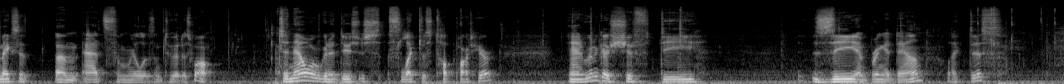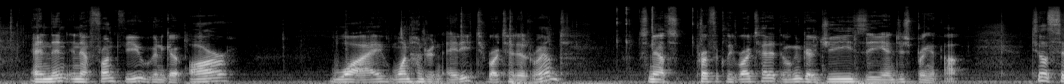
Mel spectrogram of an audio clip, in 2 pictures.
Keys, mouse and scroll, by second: 2.6 KP_1, 3.8 click, 4.2 shift+middle click, 4.6 scroll up 1, 6.6 shift+d, 9.9 click, 10.0-16.8 shift+middle drag, 10.6-12.0 scroll up 2, 12.0-12.4 scroll up 1, 12.4 r, 16.8 click, 17.0 scroll down 2, 17.3-18.7 shift+middle drag, 17.6-18.7 shift+scroll up 1, 18.7 g.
